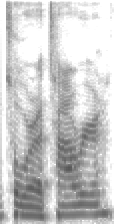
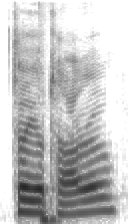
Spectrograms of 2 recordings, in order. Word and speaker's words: Toyotaro: Uh how do you say his name Torataria? Tora the the old man Goku. Toyotaro?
